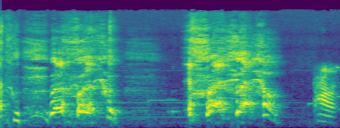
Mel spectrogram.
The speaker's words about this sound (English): Clear your throat.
